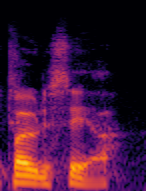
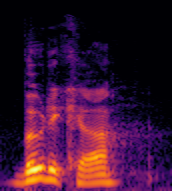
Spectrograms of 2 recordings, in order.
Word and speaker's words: Boudica: It was Boadicea. – Boadicea is how I would pronounce it. – Yeah, that's how I pronounce it. – Boudica is how it's pronounced. – Is how it's pronounced now.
